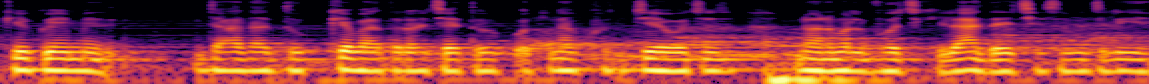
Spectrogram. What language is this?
Maithili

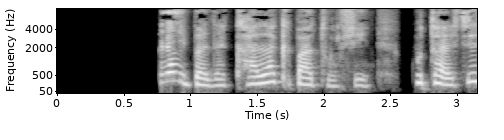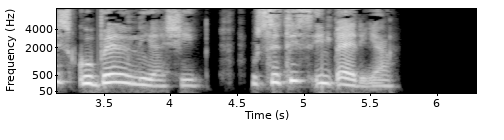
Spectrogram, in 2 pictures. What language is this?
Georgian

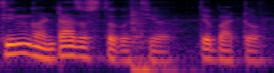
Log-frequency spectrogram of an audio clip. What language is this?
Nepali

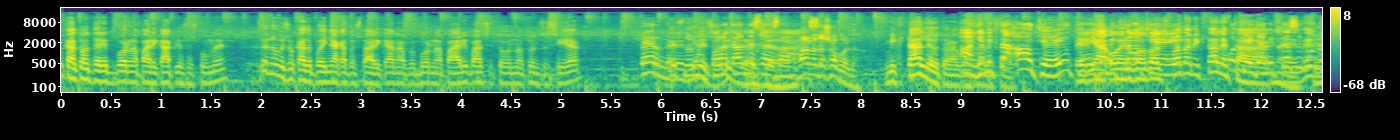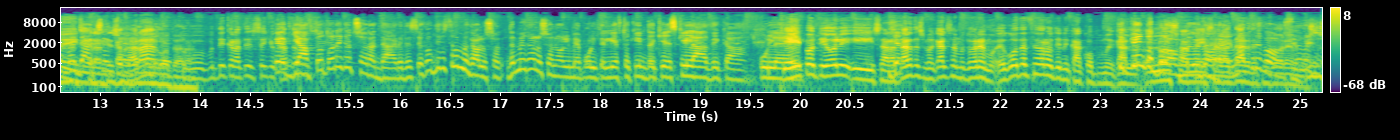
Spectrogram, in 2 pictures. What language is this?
Greek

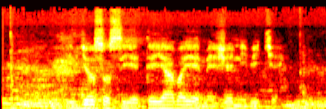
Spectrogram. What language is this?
Kinyarwanda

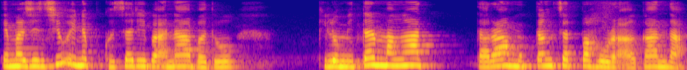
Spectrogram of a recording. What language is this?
Manipuri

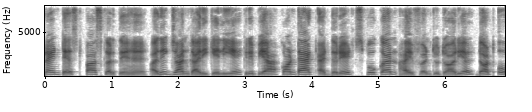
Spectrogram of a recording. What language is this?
Hindi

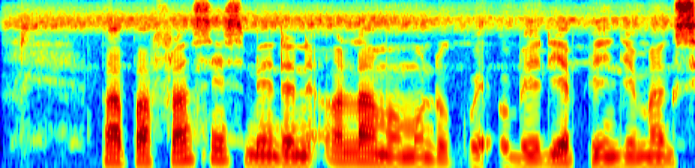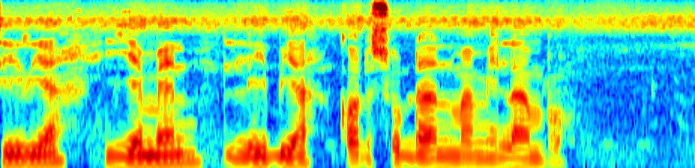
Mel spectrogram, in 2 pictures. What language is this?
Luo (Kenya and Tanzania)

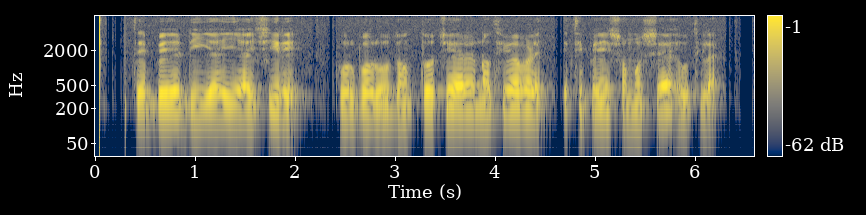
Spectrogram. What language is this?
Odia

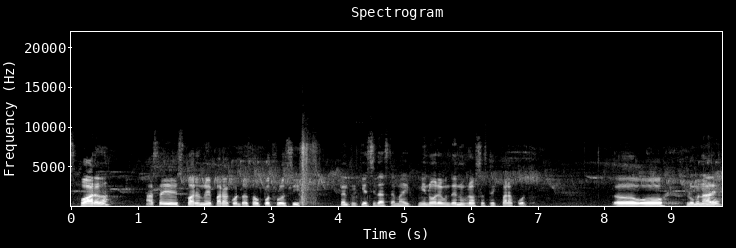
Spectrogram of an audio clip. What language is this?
Romanian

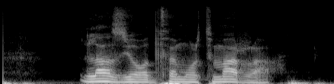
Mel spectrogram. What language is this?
Kabyle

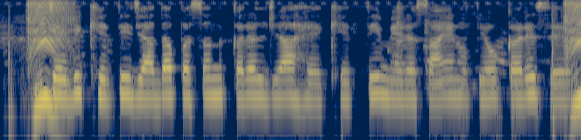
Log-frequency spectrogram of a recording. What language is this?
Magahi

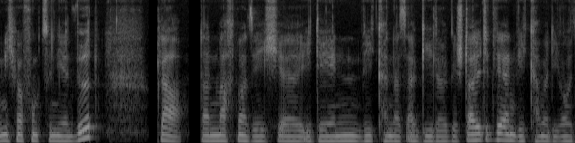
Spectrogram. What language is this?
German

